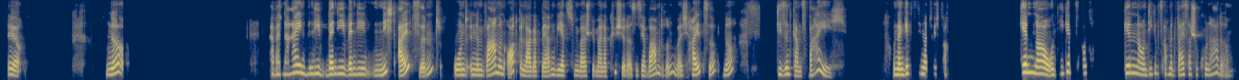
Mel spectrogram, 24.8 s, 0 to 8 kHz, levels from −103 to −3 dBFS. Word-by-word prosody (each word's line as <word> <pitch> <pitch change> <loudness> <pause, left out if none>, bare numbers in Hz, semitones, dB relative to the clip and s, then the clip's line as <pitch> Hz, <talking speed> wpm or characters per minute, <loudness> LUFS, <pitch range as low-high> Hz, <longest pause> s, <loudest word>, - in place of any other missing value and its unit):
Ja. 195 -6 +2 1.7
Ne? 240 +9 +3 2.9
Aber 225 0 -2
nein, 260 +5 +3
wenn 230 +1 -2
die 245 -4 0
wenn 225 +4 +6
die 240 -3 -1
wenn 215 +1 +3
die 225 0 -2
nicht 200 - -2
alt - - +7
sind 485 +2 -4 0.2
und 200 0 0
in 200 +1 -4
'nem 195 -2 -2
warmen 240 +5 +3
Ort - - +2
gelagert 170 -4 -1
werden, 170 +5 -2
wie 195 - -2
jetzt 185 0 -1
zum 185 -2 -9
Beispiel 170 0 -2
in - - -12
meiner 165 -1 -3
Küche- 305 - -3
da - - -4
ist - - -6
es 185 - -13
ja 180 -3 -3
warm 185 +10 +1
drin- 250 +4 -7
weil - - -5
ich 185 - -8
heize, 260 - +1
ne? 200 +3 -2 0.9
Die 225 - -1
sind 230 +2 -1
ganz 170 -2 -6
weich. 485 - -5 0.9
Und 215 - -2
dann 210 0 +6
gibt´s 260 +2 0
die 250 - -11
natürlich 240 +1 -3
auch - - -12 1.5
Genau 265 -8 +8
und 205 0 -3
die 250 - -10
gibt´s 300 +1 -1
auch 265 - -4 0.8
genau. 270 -5 +2
Und 205 -1 -4
die 225 - -7
gibt's 255 0 -11
auch 230 - -8
mit 225 -4 -8
weißer 220 +1 -4
Schokolade. 215 +1 -6
225 Hz, 145 wpm, -24 LUFS, 195-255 Hz, 2.9 s, Genau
